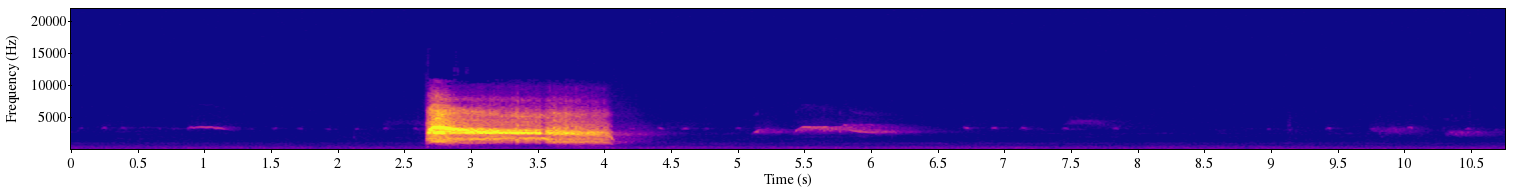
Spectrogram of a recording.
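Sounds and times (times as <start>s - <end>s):
red-tailed hawk giving a harsh hoarse scream: 2.7s - 4.1s.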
